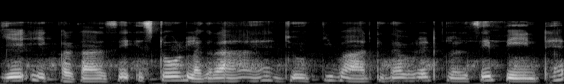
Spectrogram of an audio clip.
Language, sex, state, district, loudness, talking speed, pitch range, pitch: Hindi, female, Uttar Pradesh, Lucknow, -21 LUFS, 180 wpm, 140-175 Hz, 155 Hz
